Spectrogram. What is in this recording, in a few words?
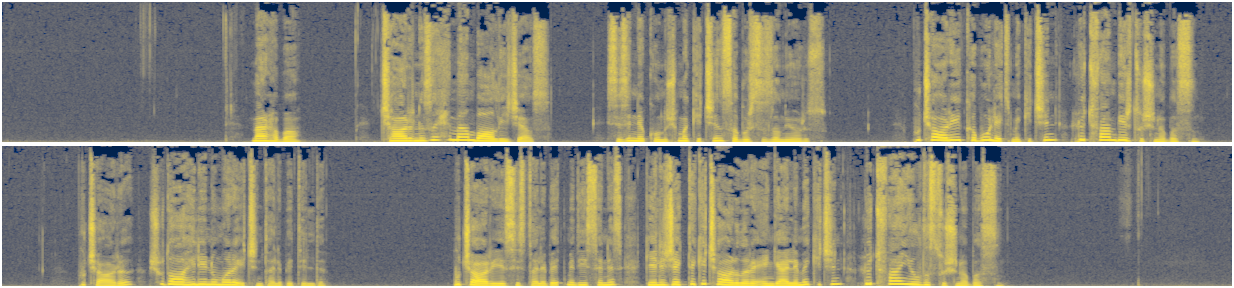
female, Turkish compilation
